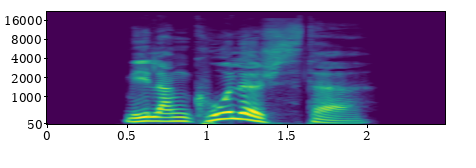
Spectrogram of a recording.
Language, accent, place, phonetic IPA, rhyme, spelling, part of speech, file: German, Germany, Berlin, [melaŋˈkoːlɪʃstɐ], -oːlɪʃstɐ, melancholischster, adjective, De-melancholischster.ogg
- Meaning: inflection of melancholisch: 1. strong/mixed nominative masculine singular superlative degree 2. strong genitive/dative feminine singular superlative degree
